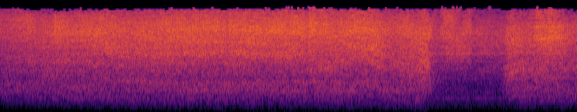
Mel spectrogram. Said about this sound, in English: Fast forward to today, and we have new options, including the Exelon, which produces a cool but very strong force that loudly dries your hands in a few seconds.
